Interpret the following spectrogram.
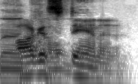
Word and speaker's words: Augustana: Augustana.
